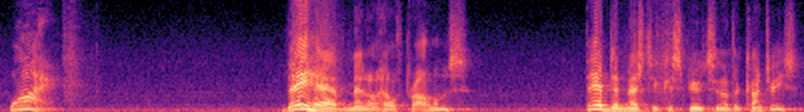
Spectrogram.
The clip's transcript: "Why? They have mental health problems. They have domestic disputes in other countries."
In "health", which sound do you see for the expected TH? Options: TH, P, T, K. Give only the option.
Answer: TH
